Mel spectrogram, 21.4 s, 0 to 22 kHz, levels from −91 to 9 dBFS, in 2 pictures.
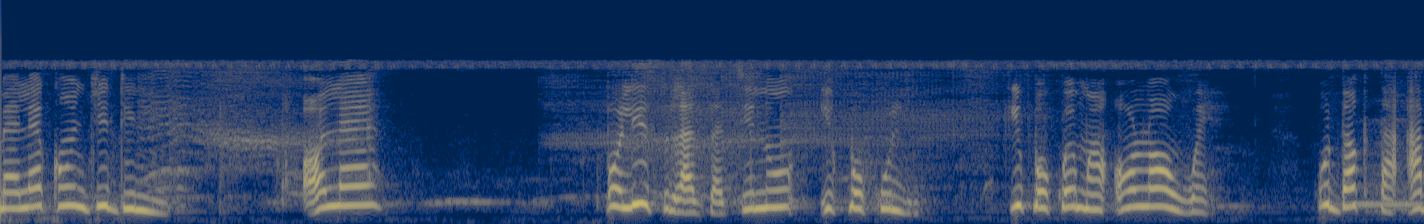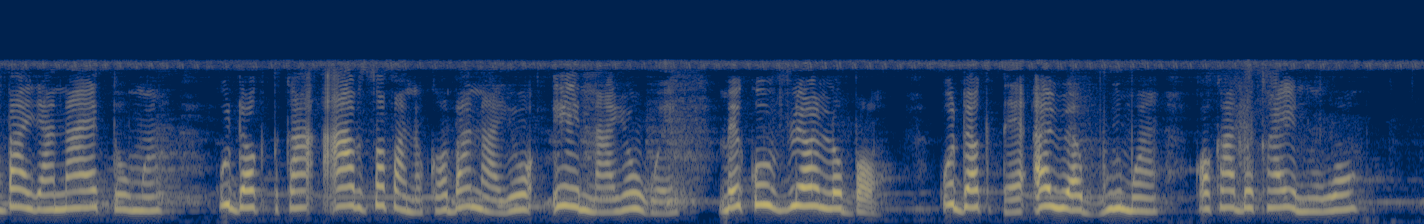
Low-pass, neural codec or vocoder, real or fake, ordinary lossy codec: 7.2 kHz; none; real; AAC, 64 kbps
